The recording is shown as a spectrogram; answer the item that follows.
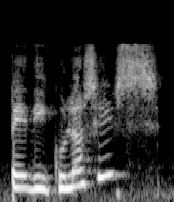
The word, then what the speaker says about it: pediculosis: de la pediculosis.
